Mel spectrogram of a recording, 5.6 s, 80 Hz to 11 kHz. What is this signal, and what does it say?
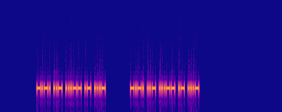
Morse code, heard as a keyed tone, about 51 wpm, 700 Hz. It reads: CU3AV CU3AV
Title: DXCC-100 Call Signs - 5 Characters - Repeated 2x - 50wpm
